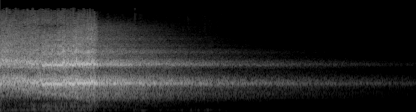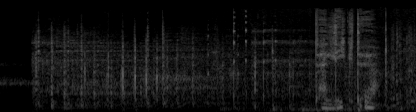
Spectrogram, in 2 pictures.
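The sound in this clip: A car skids on asphalt as a person runs into it: a loud, high tire squeal for about a second that fades slowly over the next few seconds, followed by faint whispered speech.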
